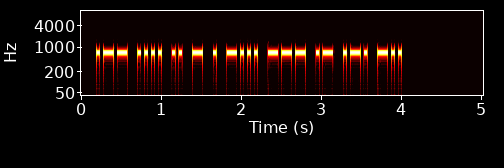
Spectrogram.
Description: Morse code, heard as a keyed tone, about 28 wpm, 700 Hz. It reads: WHITEBOARD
